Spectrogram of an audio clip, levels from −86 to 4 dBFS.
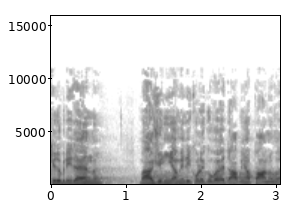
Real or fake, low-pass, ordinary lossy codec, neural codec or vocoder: fake; 14.4 kHz; MP3, 48 kbps; vocoder, 44.1 kHz, 128 mel bands every 256 samples, BigVGAN v2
